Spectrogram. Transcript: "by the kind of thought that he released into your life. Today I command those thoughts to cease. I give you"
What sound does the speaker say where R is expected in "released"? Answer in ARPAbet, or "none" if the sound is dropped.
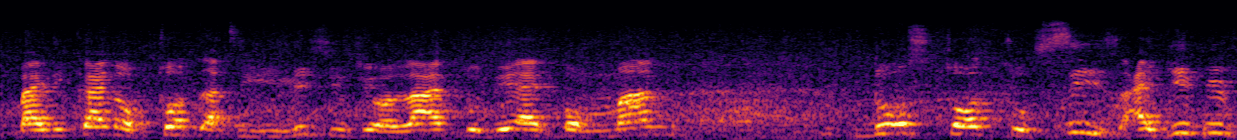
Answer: L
